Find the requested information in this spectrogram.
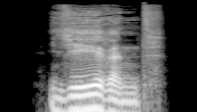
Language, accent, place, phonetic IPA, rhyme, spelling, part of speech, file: German, Germany, Berlin, [ˈjɛːʁənt], -ɛːʁənt, jährend, verb, De-jährend.ogg
- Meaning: present participle of jähren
